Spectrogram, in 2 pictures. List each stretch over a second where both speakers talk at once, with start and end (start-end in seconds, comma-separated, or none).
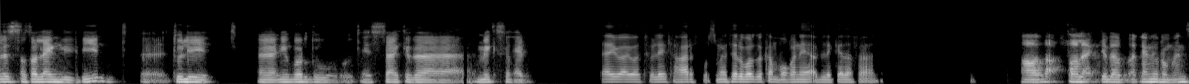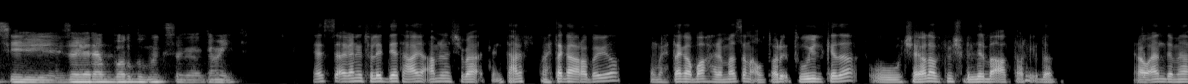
none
